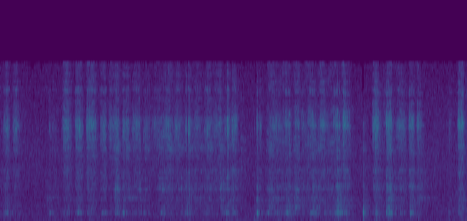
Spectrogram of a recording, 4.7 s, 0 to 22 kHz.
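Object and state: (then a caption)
Pencil scratching on a wooden stool top. A yellow graphite pencil scratches lines across the flat top of a solid, dark-stained wooden child's stool. A soft, steady papery rasp with a faint tone near 945 Hz runs throughout, with a few sharper, louder strokes toward the end.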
